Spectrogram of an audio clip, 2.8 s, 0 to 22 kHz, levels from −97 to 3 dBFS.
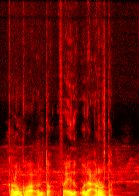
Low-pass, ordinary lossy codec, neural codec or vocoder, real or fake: none; none; none; real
